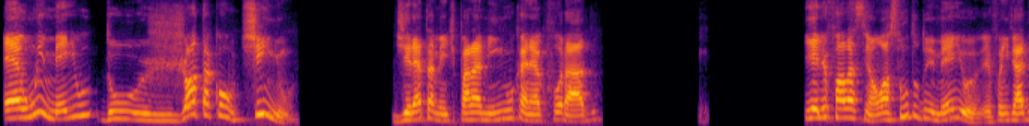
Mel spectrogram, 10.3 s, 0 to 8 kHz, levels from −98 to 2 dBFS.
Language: Portuguese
